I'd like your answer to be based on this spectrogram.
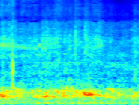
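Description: A prized golden racing pigeon in a loft coos in soft, low, rolling murmurs that rise and fall, with one fuller swell partway through, steady and fairly close with no talk.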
